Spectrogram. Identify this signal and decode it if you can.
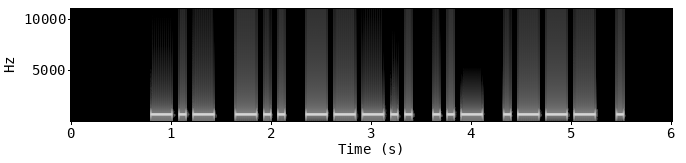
Morse code, heard as a keyed tone, about 17 wpm, 700 Hz. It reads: KD8UJE
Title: USA Call Signs - 6 Characters - 17wpm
